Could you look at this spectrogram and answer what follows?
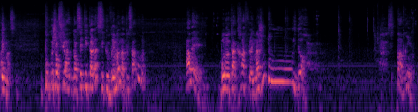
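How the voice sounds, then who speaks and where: Fuming fast-talking man. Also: high voice, far from the mic. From northern France. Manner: fuming, swearing constantly, rapid and animated. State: sick with a fever, voice affected. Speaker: streamer and league organizer. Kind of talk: angry live-stream rant. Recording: faint room ambience, off-mic.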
